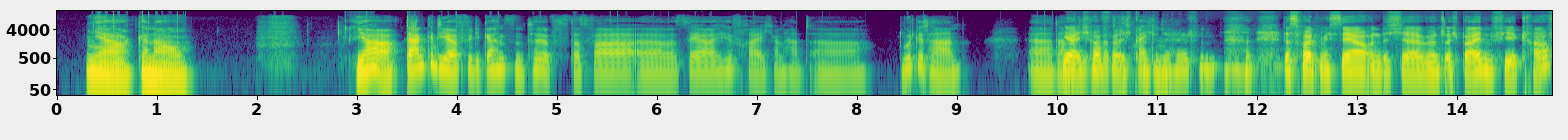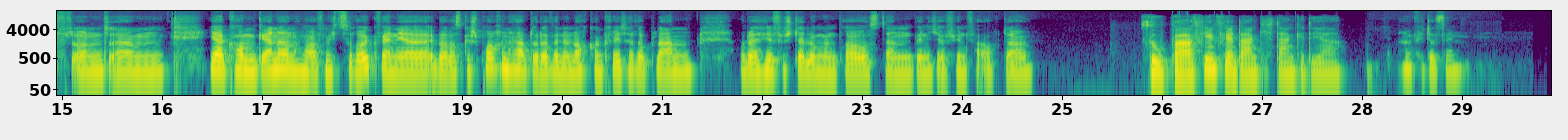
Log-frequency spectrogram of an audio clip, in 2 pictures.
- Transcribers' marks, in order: distorted speech; other background noise; static; chuckle
- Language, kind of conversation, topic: German, advice, Wie kann ich mit Überarbeitung und einem drohenden Burnout durch lange Startup-Phasen umgehen?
